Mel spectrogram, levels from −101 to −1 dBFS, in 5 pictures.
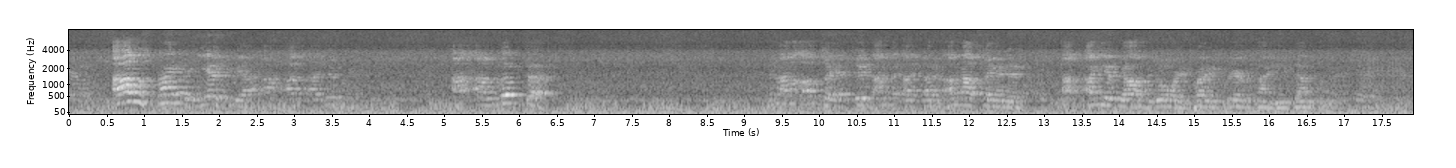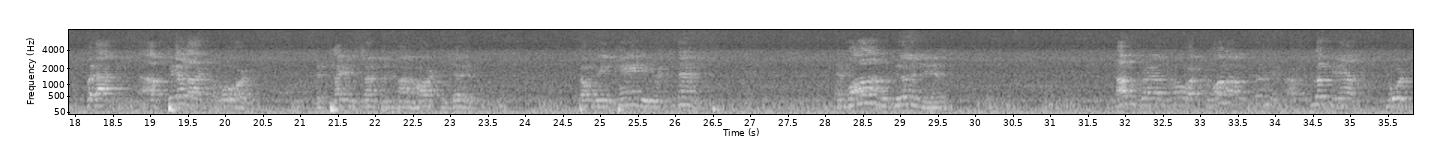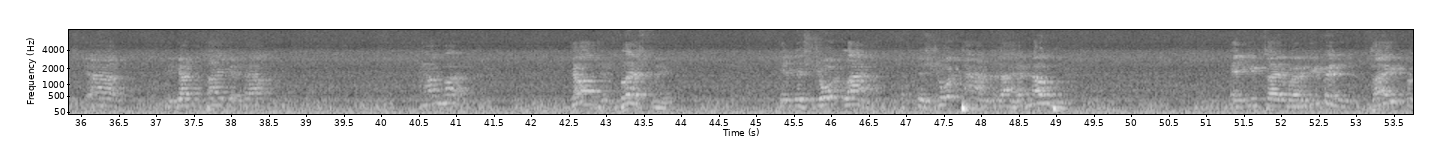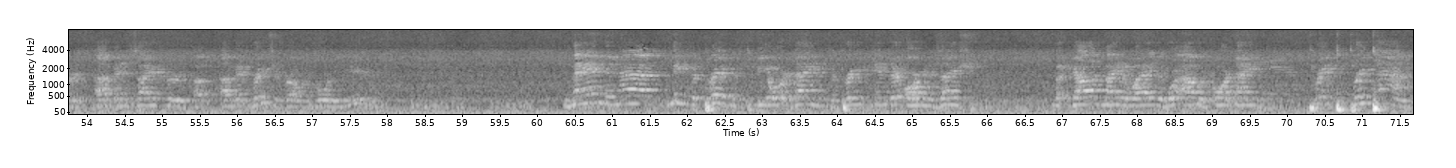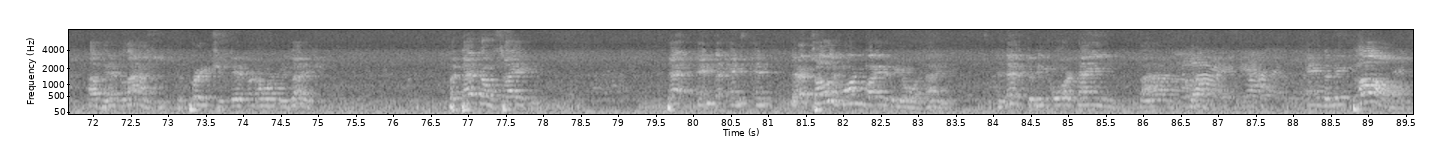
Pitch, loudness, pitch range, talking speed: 200 Hz, -26 LUFS, 170-225 Hz, 125 wpm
